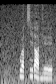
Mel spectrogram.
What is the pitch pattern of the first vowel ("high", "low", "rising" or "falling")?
high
